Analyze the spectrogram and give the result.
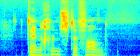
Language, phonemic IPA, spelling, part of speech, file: Dutch, /tɛŋˈɣʏnstəˌvɑn/, ten gunste van, preposition, Nl-ten gunste van.ogg
- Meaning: in favor of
